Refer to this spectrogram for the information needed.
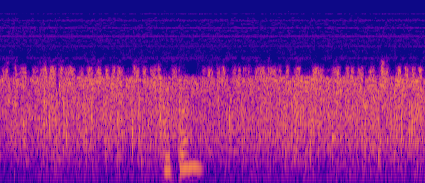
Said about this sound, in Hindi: शायद बारिश हो रही है।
